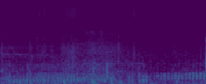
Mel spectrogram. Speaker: why are you snoring so loud I'm sleeping I see your eye open and snoring literally my gosh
